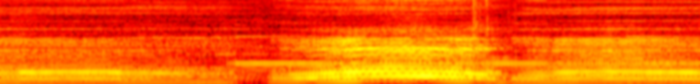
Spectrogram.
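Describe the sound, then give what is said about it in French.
A cow gives one long, low, droning moo as cattle are let out of the barn on a farm. The moo swells louder and strains in the middle, then eases back to a steady low groan. “Son bruit préféré, c'est le meuglement des vaches quand on les sort de l'étable.”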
